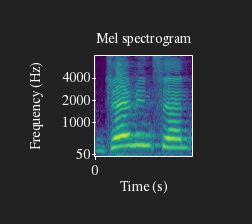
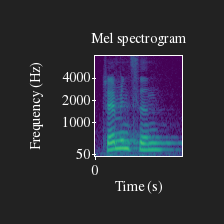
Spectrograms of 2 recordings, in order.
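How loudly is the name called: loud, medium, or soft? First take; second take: loud; soft. First: The name is called loudly with a raised voice. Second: The name is called calmly and softly. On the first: The caller insists on being heard. "seine Stimme erhebt" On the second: The caller is still calm.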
